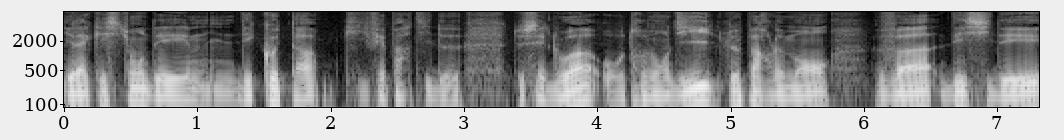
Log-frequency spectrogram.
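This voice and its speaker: In a dry, close recording with no echo and a quiet background, a man with a very deep, low pitch and a dark, mellow tone speaks at a very slow pace with ordinary pitch variation. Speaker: radio debate host. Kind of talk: moderated political debate.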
